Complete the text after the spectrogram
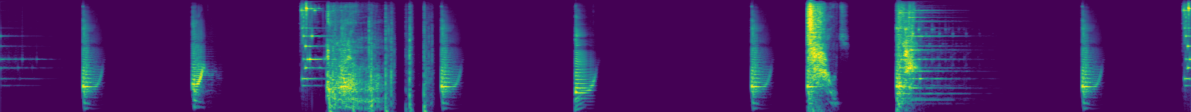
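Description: A cartoon ball bounces with short springy game sound effects.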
